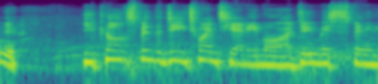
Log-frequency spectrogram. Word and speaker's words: d20: but apparently you know what you see in books D20 it was actually meant to be pronounced die 20.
